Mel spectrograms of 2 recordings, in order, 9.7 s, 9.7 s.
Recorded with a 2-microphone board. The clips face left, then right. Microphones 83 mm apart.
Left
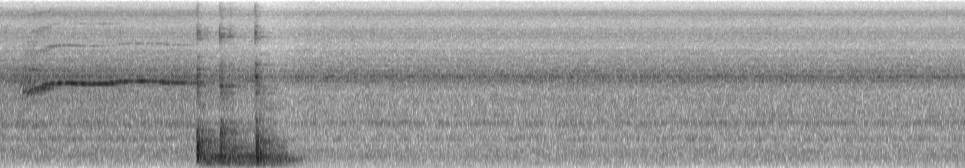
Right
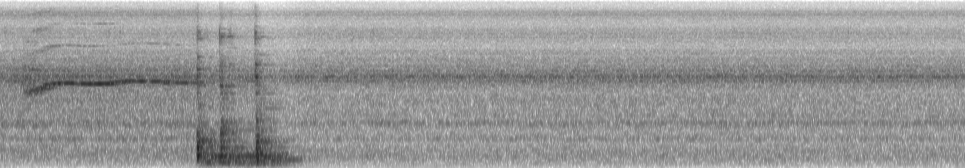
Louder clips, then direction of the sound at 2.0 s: Left 2 dB; 20° left (ahead or behind).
